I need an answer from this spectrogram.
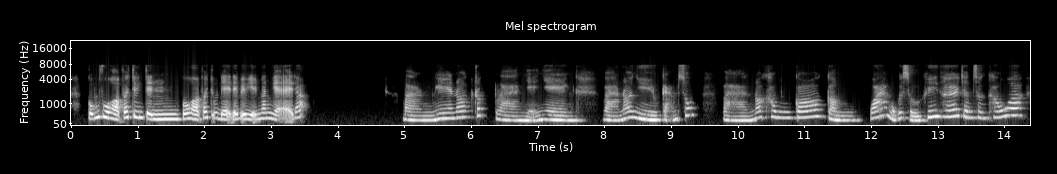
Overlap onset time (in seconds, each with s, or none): none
